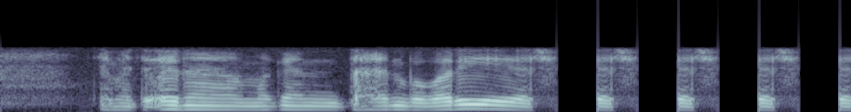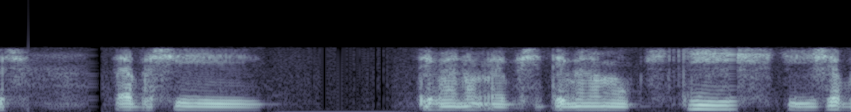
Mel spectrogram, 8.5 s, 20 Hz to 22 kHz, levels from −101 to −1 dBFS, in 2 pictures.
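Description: A stutter with silent gaps runs from 2.78 to 4.39 s. A fragment of about 197 ms plays, then roughly 206 ms of dead digital silence follows, and the pair repeats four times at a steady 403 ms period. The likely cause is a stalled player or stream that replays its last buffered chunk at each retry and then runs dry. Whatever audio belonged in that stretch never arrives and is simply gone.

Packet loss with pitch repetition follows at 4.70 to 4.76 s, a 60 ms hole, and again at 7.90 to 7.94 s, a 40 ms hole. Those gaps fit three and two lost 20 ms packets. To cover each loss, the receiver loops the final pitch period it received, which briefly holds the speech as a slightly buzzy, frozen tone. It fades that tone out before normal audio cross-fades back in. Both repairs sit inside the narrow 200 Hz to 3.4 kHz telephone band of the G.711 A-law line.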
